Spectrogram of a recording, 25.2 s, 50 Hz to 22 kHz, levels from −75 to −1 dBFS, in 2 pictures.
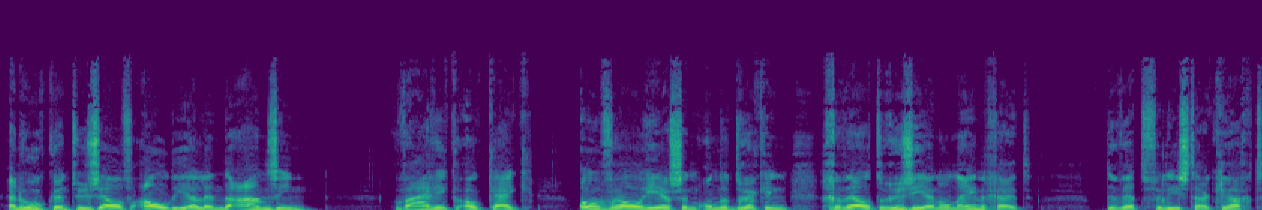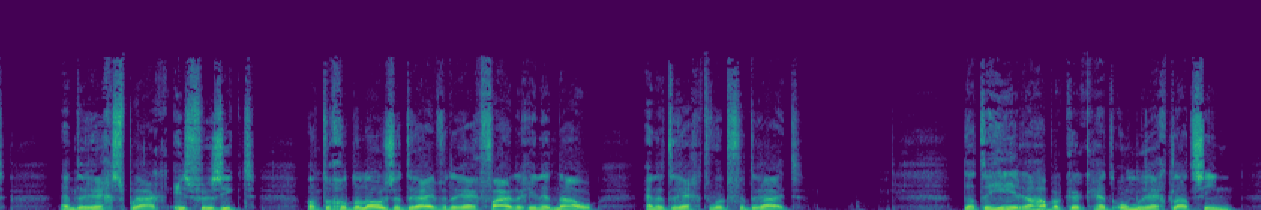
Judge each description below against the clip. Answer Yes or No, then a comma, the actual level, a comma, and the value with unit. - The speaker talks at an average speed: No, slow, 125 wpm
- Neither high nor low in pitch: Yes, medium, 160 Hz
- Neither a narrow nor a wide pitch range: Yes, average, 4.8 semitones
